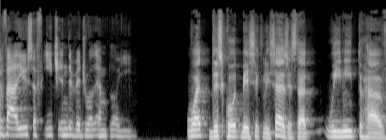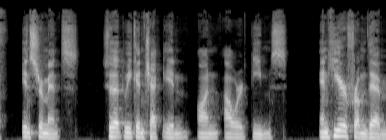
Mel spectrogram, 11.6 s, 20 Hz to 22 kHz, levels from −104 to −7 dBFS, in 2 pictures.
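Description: Between 3.76 and 3.92 s, after "what this quote" and before "says is that we", the speech breaks into DAB burbling: a brief burst of noise laid over the voice. Weak reception let bit errors, at a rate of roughly 0.15 percent, slip past error correction into the MP2 data, so corrupted samples put short blips of noise in single sub-bands and corrupted scale factors made sub-bands jump in level for up to a frame. Unlike a dropout, the sound never goes silent. Unlike steady low-bitrate swirl, it comes in one short, lumpy burst.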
